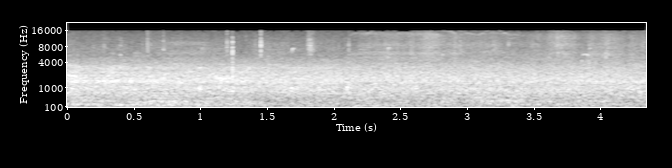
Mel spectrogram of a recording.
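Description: Steady outdoor background rumble with no distinct events, only a few faint ticks.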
